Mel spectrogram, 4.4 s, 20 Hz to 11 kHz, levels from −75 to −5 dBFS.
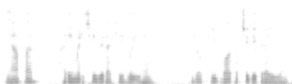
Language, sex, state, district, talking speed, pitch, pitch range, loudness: Hindi, male, Bihar, Jahanabad, 205 wpm, 115 Hz, 110-120 Hz, -53 LUFS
